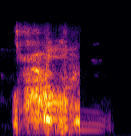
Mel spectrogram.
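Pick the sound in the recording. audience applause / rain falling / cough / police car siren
cough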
